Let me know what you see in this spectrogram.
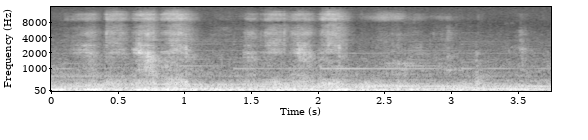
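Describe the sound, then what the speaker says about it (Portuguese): A nail file rasps diagonally across a stiletto-shaped fingernail, making quick, soft repeated strokes in a steady rhythm, close but faint over a low background hum, with no talk. "Então, eu lixo na diagonal"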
